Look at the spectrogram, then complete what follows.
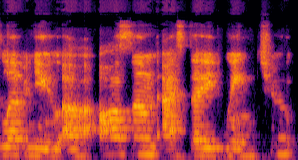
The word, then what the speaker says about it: Wing Chun: I studied Wing Chun. How do you say that? Wing Chun.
